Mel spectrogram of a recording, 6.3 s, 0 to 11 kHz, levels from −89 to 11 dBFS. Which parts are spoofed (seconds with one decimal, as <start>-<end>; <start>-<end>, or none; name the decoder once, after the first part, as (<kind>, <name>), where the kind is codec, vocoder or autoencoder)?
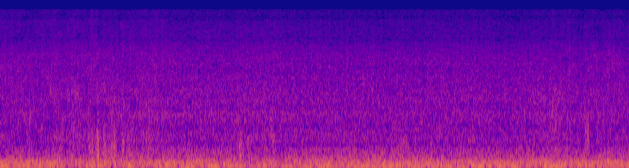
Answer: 0.0-1.7 (codec, HILCodec); 5.5-6.3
